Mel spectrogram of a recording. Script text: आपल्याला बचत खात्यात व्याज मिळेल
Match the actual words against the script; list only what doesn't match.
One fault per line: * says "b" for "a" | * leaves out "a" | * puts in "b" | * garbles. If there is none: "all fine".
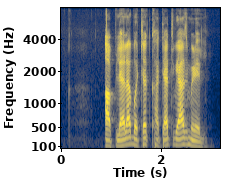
all fine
